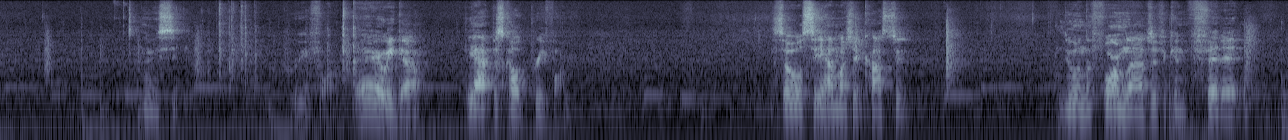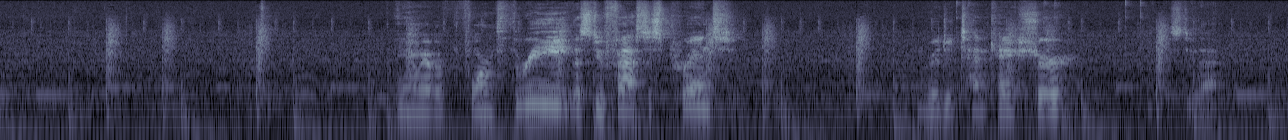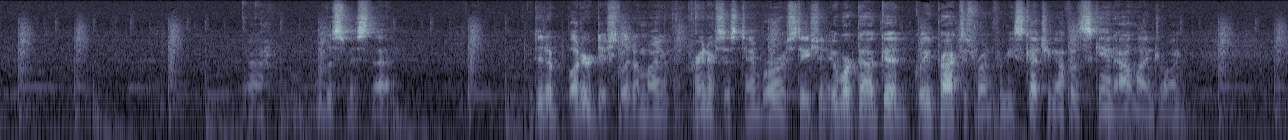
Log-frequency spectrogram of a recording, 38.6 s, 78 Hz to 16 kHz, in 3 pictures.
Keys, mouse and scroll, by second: 1.1 click, 22.4 click, 23.3 click, 24.1 click, 28.1 click.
